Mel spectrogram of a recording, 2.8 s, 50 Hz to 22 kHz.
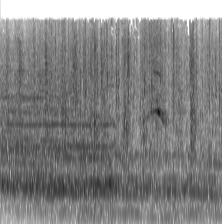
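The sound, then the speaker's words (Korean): A crowd of about 250,000 at the Gwanghwamun candlelight rally, in front of the TBS broadcasting station, cheers in a loud, continuous roar that holds steady for the whole stretch, with a brief rising whistle-like squeal cutting through partway in. “오늘 한 3만 명 더 나오신 25만 명이 지금 우리 TBS 방송국 앞에 있습니다. 힘찬 환호를 한번 보내주시기 바라겠습니다.”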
